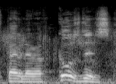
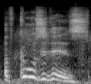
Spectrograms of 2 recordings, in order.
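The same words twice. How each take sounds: First: Said in the usual way. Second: High, sarcastic of course; sarcastic groan of course it is; exasperated. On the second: Real, not acted. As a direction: roll your eyes at the demand, pitched up. Exasperated at game quest demand.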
